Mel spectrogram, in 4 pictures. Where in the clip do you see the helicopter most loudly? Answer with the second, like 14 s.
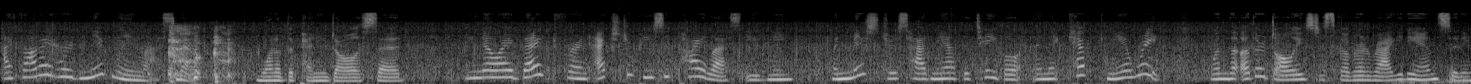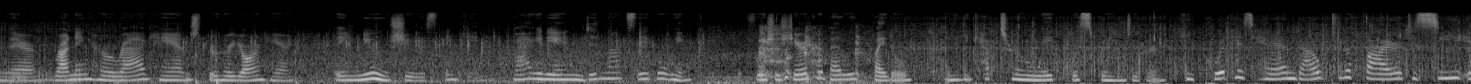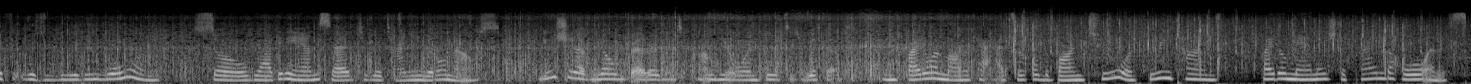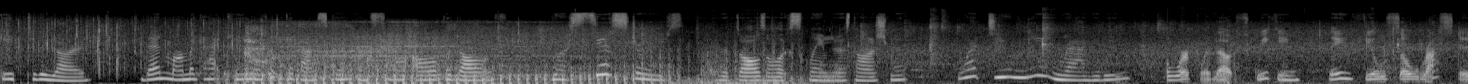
48 s.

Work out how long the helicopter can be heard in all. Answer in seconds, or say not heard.
6 s.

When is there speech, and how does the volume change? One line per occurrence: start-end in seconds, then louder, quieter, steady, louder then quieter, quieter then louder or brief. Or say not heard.
0.0-58.7 steady.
